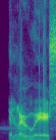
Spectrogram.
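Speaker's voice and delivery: warped, distorted cartoon voice with horror tone. Imitating a friend doing a distorted Family Guy impression. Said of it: "creepypasta version".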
